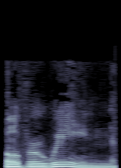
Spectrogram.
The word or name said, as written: overween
